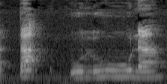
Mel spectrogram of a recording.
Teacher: تا یہ حمزہ پہ جھٹکا ہوگا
